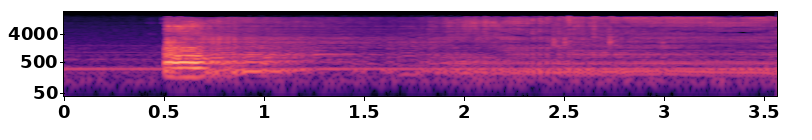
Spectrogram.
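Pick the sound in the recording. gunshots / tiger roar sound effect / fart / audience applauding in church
fart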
